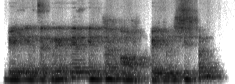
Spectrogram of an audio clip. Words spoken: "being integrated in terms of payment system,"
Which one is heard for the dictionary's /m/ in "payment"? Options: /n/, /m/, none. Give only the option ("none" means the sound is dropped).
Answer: none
